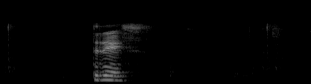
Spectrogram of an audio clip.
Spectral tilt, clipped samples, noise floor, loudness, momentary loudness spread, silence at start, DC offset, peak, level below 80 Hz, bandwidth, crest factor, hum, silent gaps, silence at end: -1.5 dB/octave; under 0.1%; -82 dBFS; -36 LUFS; 25 LU; 0.1 s; under 0.1%; -20 dBFS; under -90 dBFS; 10 kHz; 24 dB; none; none; 0.3 s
